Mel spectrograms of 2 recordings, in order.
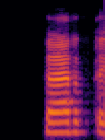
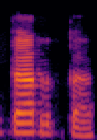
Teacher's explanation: Tenías la oclusiva velar y tenías la oclusiva dental.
